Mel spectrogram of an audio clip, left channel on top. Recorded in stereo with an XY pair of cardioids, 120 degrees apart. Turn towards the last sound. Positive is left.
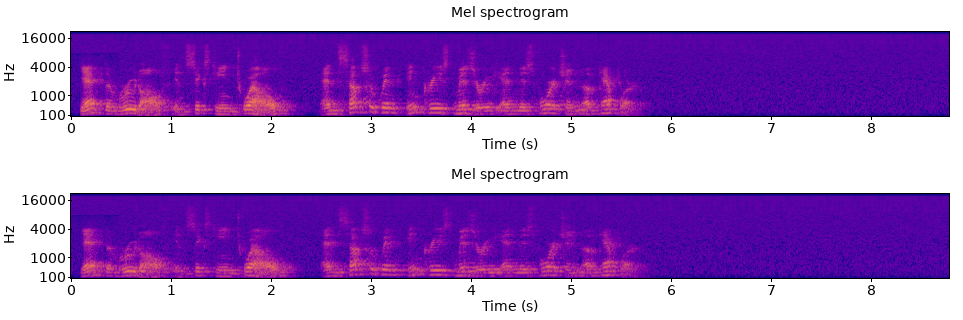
turn(degrees=60)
